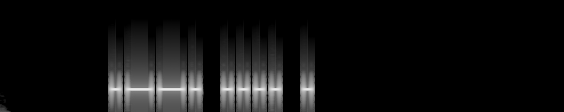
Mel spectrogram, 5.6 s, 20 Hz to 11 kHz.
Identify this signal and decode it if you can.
Morse code, heard as a keyed tone, about 15 wpm, 700 Hz. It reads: PHE
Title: USA Call Sign Postfixes - 3 Letters 15wpm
